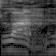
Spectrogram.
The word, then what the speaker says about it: lam: Chant its sound, lam, pronounce lum, lum, lum.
